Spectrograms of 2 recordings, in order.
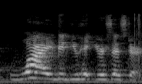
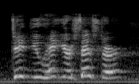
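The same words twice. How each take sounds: First: Lower, even-handed parental question; calm question. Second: Louder, higher mock accusation; accusing parent. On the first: Acted. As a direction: ask without accusing. The recommended calmer take. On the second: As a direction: demand it like a cross parent.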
